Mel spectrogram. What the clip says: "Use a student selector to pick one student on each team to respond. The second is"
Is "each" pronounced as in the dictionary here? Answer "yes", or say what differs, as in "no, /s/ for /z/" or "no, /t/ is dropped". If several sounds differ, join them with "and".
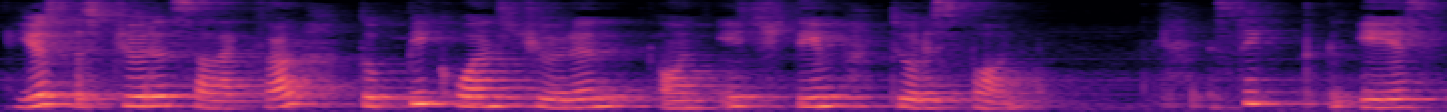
yes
